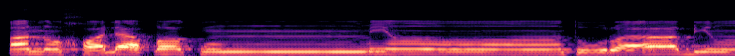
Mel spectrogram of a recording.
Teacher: اب ہم نون کی آواز کو ظاہر نہیں کریں گے بلکہ نون کی آواز کو چھپا کر پڑھیں گے، کیونکہ آگے دیکھیں تو یہ تا آ رہا ہے. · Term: اخفا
